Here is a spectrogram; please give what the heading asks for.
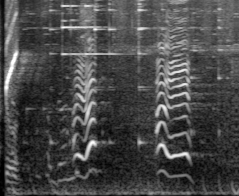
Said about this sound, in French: dirige ses chiens pour ramener des moutons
